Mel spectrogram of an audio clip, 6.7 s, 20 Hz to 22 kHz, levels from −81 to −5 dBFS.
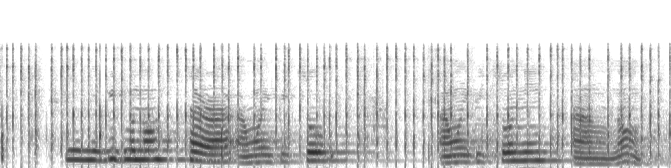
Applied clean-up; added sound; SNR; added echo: none; Mechanisms; 6 dB; reverberation time 1.1 s.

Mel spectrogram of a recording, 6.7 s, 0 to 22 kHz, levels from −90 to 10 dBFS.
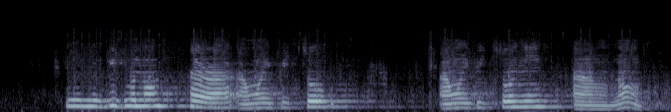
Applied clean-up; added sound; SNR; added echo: neural separator model SepFormer DNS4.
